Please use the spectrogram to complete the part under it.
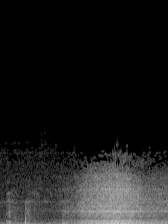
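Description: A car engine starts up and runs.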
